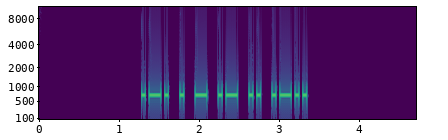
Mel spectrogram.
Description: Morse code, heard as a keyed tone, about 25 wpm, 700 Hz. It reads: RETAIL
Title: Practice QSO - Exchange 3 - More Info - 25wpm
